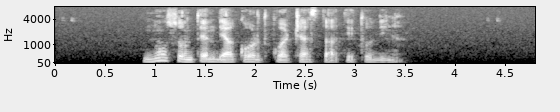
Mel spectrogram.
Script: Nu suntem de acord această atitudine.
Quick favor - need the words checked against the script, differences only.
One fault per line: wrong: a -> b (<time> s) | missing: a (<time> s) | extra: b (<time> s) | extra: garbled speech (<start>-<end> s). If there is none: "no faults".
extra: cu (2.1 s)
